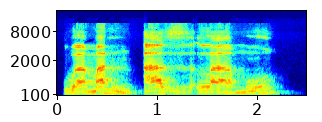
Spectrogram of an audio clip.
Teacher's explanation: nun sukun bertemu dengan huruf alif bacaan izhar. Izhar dibaca jelas. D sukun bukan qalqalah.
